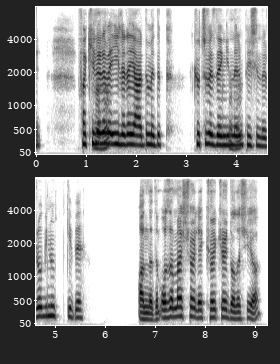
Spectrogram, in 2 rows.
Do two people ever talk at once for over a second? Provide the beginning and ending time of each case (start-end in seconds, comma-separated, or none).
none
